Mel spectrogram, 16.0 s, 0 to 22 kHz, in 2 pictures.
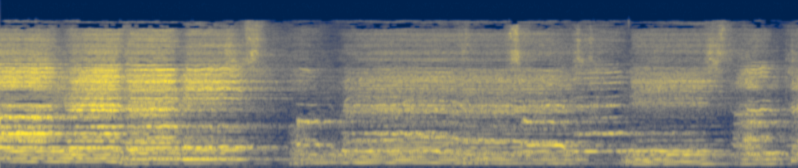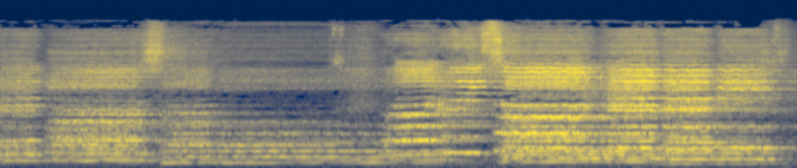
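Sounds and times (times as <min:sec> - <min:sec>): mixed choir singing: 0:00.0 - 0:15.9.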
